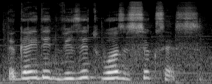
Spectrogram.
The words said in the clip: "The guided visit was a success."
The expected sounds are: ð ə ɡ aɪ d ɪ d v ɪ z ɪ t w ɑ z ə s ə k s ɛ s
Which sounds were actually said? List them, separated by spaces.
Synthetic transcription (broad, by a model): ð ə ɡ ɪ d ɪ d v ɪ z ɪ t w ɑ z ə s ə k s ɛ s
